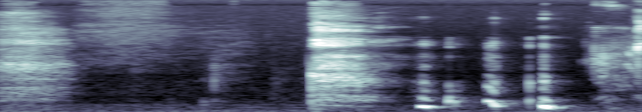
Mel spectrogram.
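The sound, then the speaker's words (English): Heavy breathing: long, airy exhales followed by several short, sharp voiced catches of breath in quick succession, with no speech. “You're breathing so hard, sweetie.”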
